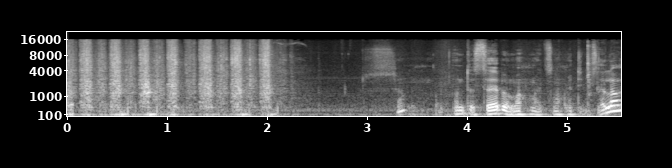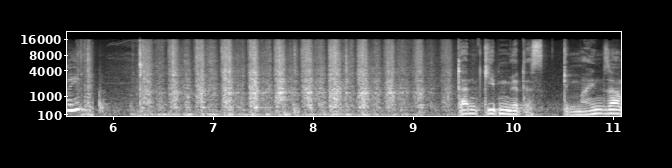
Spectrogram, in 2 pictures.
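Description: Carrots scrape rapidly against a metal grater.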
